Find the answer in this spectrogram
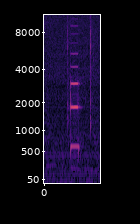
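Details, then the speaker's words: Short electronic beeps and a steady two-tone chirp from a Philips HeartStart OnSite AED running its battery insertion self-test after a new battery; a normal device prompt. "when you install a new battery be sure to let the battery insertion self test run through both its interactive and automatic parts"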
